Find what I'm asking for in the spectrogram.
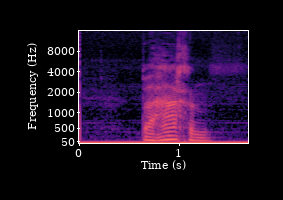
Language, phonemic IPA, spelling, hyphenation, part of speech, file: Dutch, /bəˈɦaːɣə(n)/, behagen, be‧ha‧gen, noun / verb, Nl-behagen.ogg
- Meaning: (noun) pleasure, contentment; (verb) to delight, please, gratify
